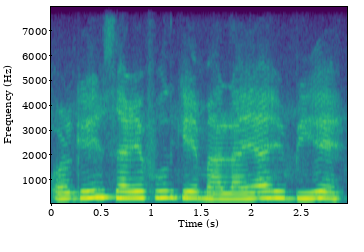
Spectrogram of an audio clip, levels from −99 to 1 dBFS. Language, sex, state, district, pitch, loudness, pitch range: Hindi, female, Arunachal Pradesh, Papum Pare, 260 Hz, -11 LUFS, 240-265 Hz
